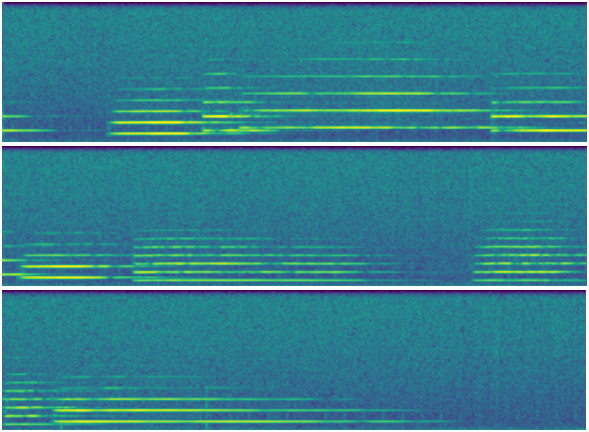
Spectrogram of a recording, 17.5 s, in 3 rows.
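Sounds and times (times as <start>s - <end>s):
bugle call: 1.1s - 9.8s, 10.6s - 15.8s.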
